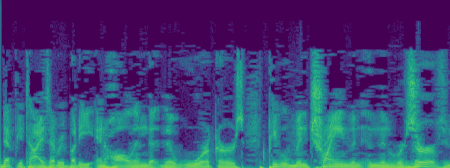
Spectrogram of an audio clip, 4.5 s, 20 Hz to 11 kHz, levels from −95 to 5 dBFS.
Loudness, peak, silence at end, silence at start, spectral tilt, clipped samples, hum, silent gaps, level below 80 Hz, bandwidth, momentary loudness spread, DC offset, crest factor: -17 LUFS; -2 dBFS; 0 s; 0 s; -5.5 dB/octave; under 0.1%; none; none; -28 dBFS; 8.2 kHz; 4 LU; under 0.1%; 14 dB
